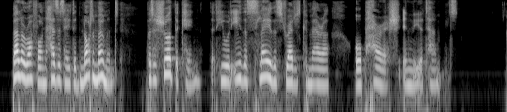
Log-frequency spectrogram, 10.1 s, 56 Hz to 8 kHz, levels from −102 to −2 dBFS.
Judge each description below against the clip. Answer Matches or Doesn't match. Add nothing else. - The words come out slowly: Matches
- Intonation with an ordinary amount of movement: Matches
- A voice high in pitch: Matches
